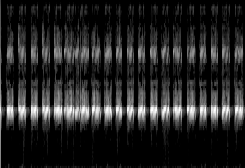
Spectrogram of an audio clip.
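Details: Rapid, evenly repeated high-pitched chirps from two crickets, each burst a short scraping trill, steady in loudness with nothing else audible.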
